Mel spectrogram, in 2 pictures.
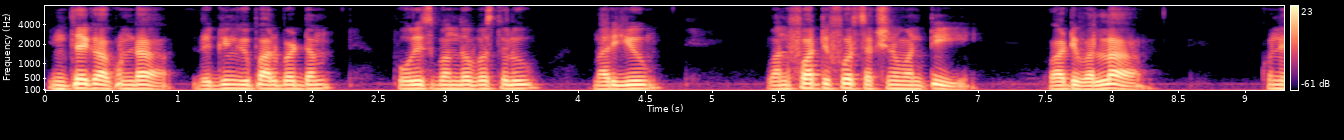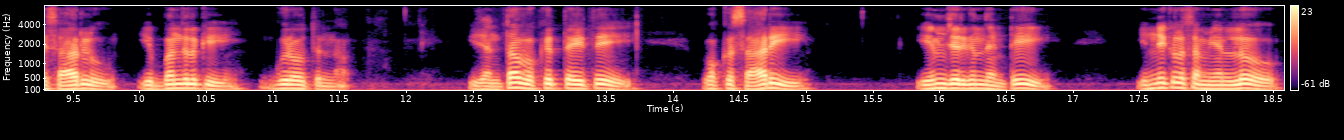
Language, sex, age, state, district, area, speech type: Telugu, male, 30-45, Andhra Pradesh, East Godavari, rural, spontaneous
